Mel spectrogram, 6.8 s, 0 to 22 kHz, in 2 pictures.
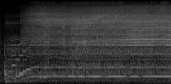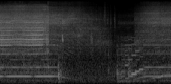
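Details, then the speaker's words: Steady high whine of a 1.6 mm implant drill with an 8 mm drill stop, running, stopping, then restarting, completing osteotomies for 20-degree angled 2.4 mm SATURNO implants in an upper maxillary arch demonstration. "so we'll pull out our 8 mm drill stop snapping it onto place and completing our osteotomy of our angled"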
